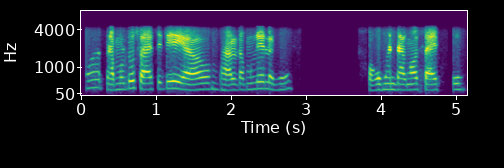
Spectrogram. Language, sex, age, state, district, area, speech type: Assamese, female, 60+, Assam, Dhemaji, rural, conversation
